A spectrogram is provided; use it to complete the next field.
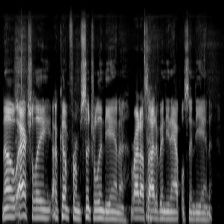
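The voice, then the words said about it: American Midwestern accent. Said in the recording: “I've been blamed for being Texan and Tennessean and all sorts of things. So it's called a lazy tongue”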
